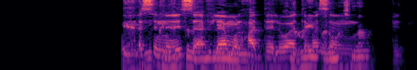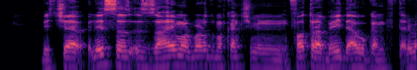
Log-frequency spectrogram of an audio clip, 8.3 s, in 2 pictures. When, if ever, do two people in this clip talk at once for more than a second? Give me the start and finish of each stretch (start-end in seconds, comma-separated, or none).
1.2-3.8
